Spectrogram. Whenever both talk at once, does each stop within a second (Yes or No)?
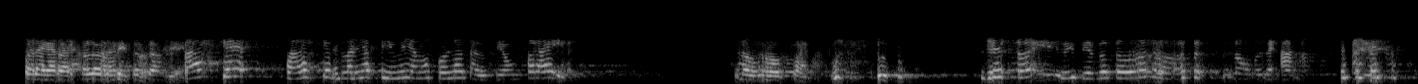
No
